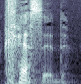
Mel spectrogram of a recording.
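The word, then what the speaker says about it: chesed (חסד): But you have one in Hebrew, and it's chesed. H-E-S-E-D. And that H is a little more of a... Although in a pandemic, you shouldn't really pronounce the gutturals.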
